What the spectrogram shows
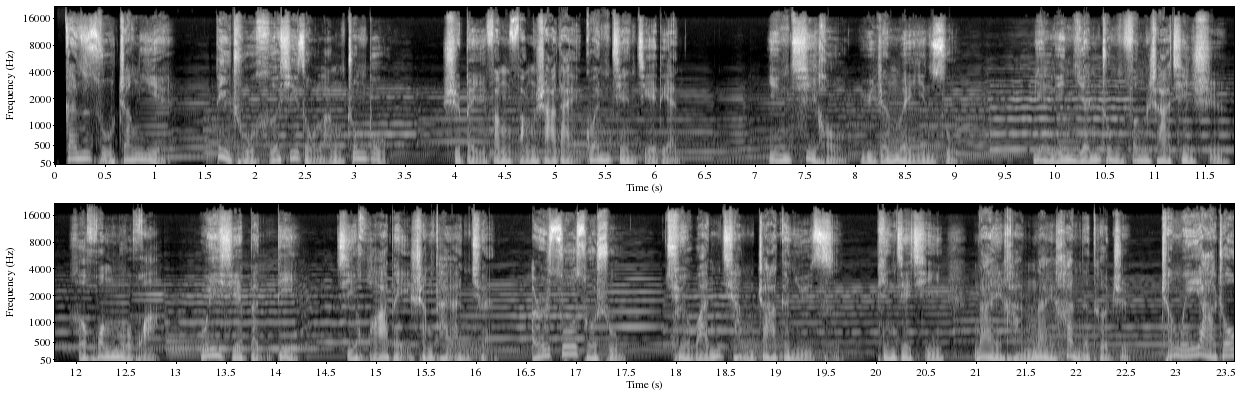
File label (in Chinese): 男 中文 纪录片专题; 甘肃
